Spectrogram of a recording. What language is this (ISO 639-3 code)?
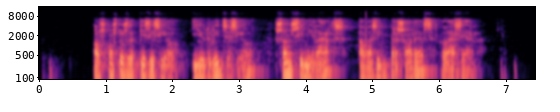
cat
